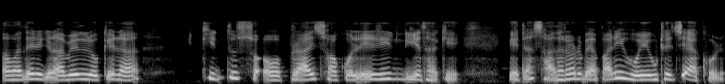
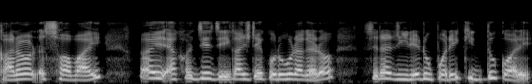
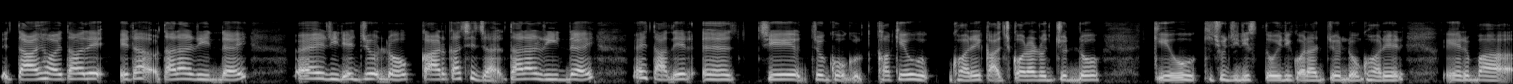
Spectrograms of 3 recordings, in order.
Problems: background sounds at intervals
